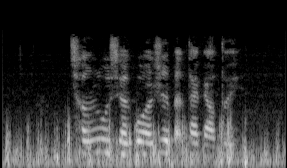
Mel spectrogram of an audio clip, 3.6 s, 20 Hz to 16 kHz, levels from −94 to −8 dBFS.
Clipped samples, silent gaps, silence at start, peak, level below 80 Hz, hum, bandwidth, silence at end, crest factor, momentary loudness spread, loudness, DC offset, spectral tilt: under 0.1%; none; 0.05 s; -14 dBFS; -46 dBFS; none; 8 kHz; 0 s; 16 dB; 13 LU; -31 LUFS; under 0.1%; -6.5 dB/octave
